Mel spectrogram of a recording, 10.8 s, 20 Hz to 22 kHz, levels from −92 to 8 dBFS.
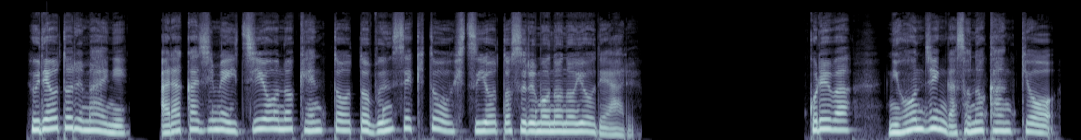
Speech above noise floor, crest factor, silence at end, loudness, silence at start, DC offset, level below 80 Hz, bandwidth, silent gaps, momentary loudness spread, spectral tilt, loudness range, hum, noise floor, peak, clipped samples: over 76 dB; 16 dB; 0.3 s; -15 LUFS; 0.3 s; under 0.1%; -48 dBFS; 16 kHz; none; 8 LU; -6 dB/octave; 3 LU; none; under -90 dBFS; 0 dBFS; under 0.1%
